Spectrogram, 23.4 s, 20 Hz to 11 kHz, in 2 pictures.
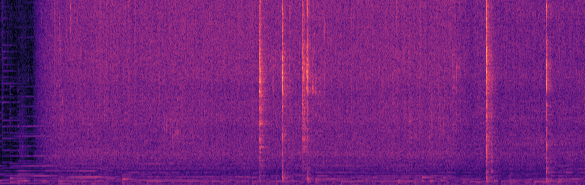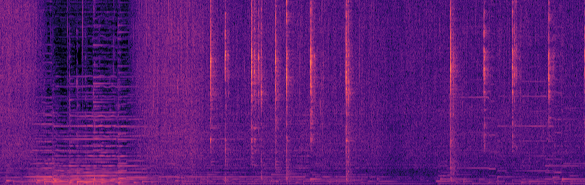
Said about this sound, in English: We add around 50 grams of butter and we cook the meat very well.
